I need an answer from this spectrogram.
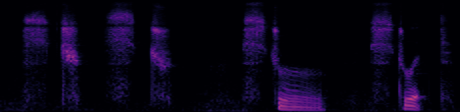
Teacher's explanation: the TR R makes a chch chicken sound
